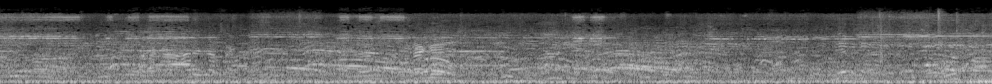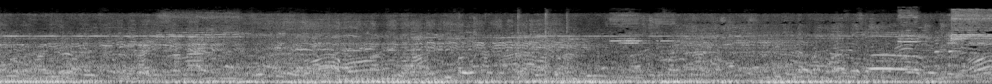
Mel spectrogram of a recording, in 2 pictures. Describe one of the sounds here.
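A large crowd chatters and shouts loudly all around, close by.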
